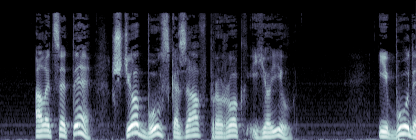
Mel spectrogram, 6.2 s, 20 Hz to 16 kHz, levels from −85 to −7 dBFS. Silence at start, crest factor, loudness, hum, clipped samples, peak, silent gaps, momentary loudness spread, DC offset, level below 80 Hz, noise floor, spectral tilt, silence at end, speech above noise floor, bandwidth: 0.55 s; 14 dB; -17 LUFS; none; under 0.1%; -4 dBFS; none; 8 LU; under 0.1%; -40 dBFS; -51 dBFS; -5.5 dB/octave; 0 s; 34 dB; 11.5 kHz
